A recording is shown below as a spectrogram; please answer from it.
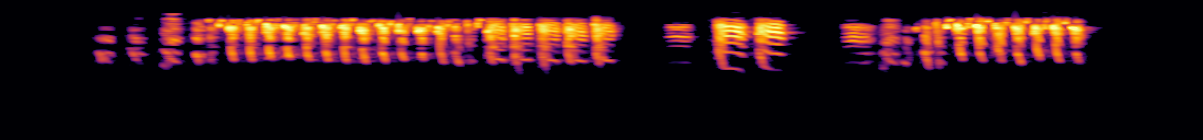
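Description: Zebra finch giving rapid buzzy, nasal chatter with short honking notes, like a tiny toy trumpet.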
